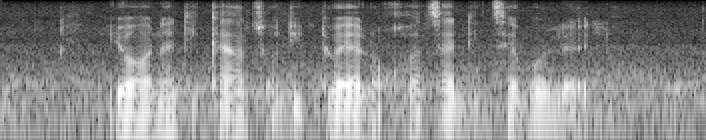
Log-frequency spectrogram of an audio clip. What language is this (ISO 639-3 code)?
tsn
